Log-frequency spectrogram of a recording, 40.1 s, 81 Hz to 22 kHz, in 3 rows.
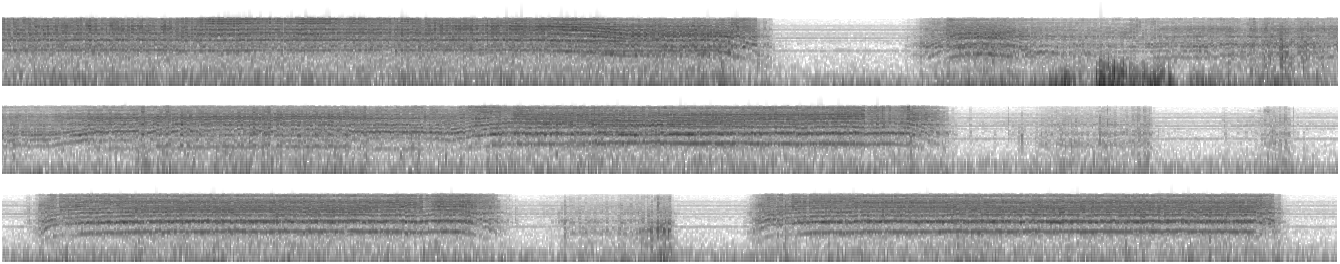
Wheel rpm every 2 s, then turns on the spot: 230, 230, 230, 150, 40, 80, 70, 100, 110, 150, 160, 60, 20, 50, 160, 130, 10, 110, 160, 120.
22-26 32-34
